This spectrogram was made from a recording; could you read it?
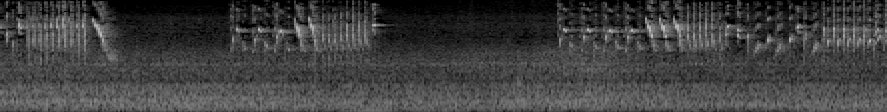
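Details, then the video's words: A wild European goldfinch sings a varied song in three bursts of fast, tinkling, high-pitched twitters and buzzy trills, with short quiet gaps between phrases and a low background hiss throughout. "تغريد حسون متنوع"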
